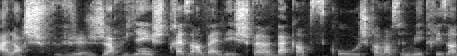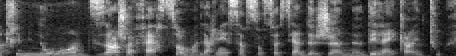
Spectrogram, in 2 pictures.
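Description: A woman with a bright, sharp tone and a medium pitch, at a fairly quick pace with fairly even intonation and hardly any pauses. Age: 50s. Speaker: freelance writer and translator. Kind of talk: testimony. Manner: hesitant with repetitions.

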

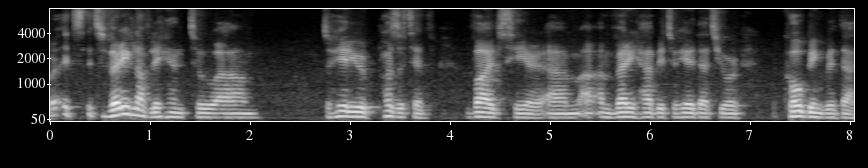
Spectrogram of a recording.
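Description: A man with an Arabic accent, medium pitch, dark, mellow tone, ordinary pitch variation and a moderate pace. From Gaza, Palestine. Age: 20s. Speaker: podcast host, journalist. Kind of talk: live panel interview.

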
